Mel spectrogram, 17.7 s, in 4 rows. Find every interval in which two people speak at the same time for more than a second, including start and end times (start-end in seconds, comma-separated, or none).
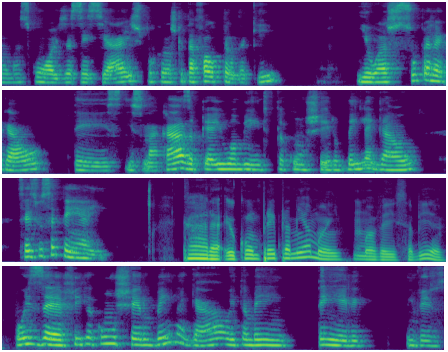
none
